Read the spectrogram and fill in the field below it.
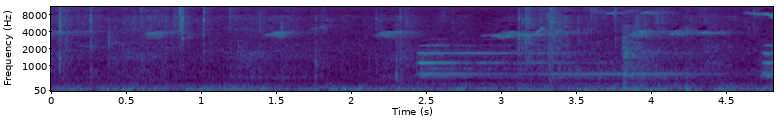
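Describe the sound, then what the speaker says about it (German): Church bells ring faintly in the distance on a spring hillside, a few soft ringing tones surfacing over quiet outdoor background noise. "Hörst die Glocken läuten."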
